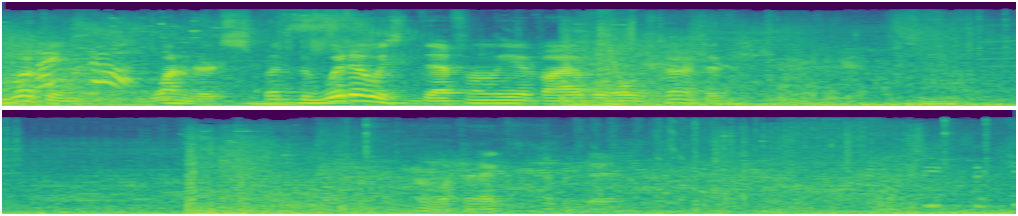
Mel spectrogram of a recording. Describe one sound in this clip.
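An energy blast bursts with a crackling whoosh.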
